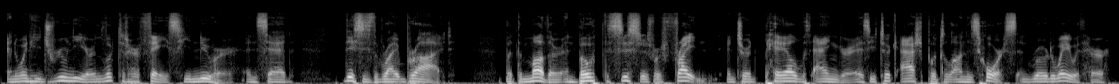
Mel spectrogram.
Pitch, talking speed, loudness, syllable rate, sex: 125 Hz, 245 wpm, -21 LUFS, 5.9 syllables/s, male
